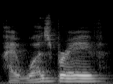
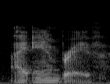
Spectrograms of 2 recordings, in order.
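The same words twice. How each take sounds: First: "I was brave" higher, held up at the end; raised first half of an affirmation; rising affirmation. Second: "I am brave" soft, dropping to a close; hushed, conclusive second half of an affirmation; settled affirmation. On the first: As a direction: lift "I was brave" and leave it open. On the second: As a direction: let "I am brave" land quietly and finally. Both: Shown as a demonstration.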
